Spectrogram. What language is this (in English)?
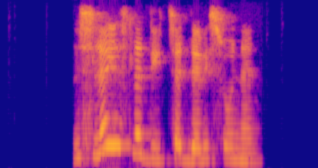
Kabyle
